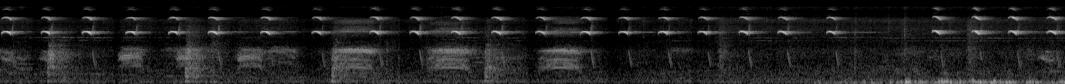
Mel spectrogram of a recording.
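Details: Village squirrel giving a run of shrill, clipped chips, roughly two or three each second, evenly paced. Coarser mid-pitched bird calls overlap during the first half.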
